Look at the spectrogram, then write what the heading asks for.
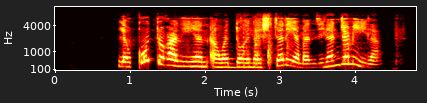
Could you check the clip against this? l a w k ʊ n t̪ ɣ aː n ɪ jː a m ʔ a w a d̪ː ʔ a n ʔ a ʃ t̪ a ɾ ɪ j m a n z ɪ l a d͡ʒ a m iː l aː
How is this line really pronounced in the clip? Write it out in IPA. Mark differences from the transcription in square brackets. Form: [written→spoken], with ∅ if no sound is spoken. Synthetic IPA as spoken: l a w k ʊ n t̪ ɣ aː n ɪ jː a [m→n] ʔ a w a d̪ː ʔ a n ʔ a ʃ t̪ a ɾ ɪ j m a n z ɪ l a d͡ʒ a m iː l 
